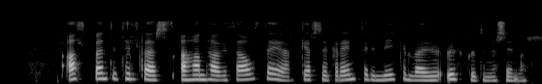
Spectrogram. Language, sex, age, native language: Icelandic, female, 40-49, Icelandic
